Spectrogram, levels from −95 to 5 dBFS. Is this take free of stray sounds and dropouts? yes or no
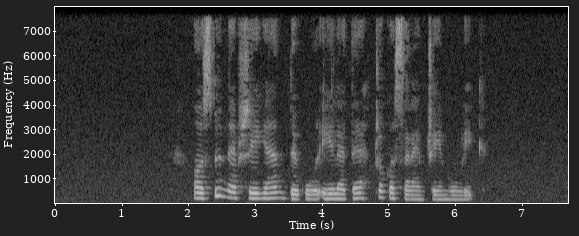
yes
